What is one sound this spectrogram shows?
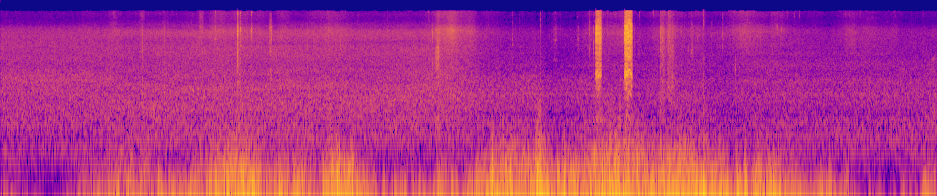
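Wind gusts loudly across open water.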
